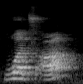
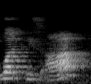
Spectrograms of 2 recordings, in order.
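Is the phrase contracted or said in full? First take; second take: contracted; full. First: The words are contracted into a short form. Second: Every word is said fully and separately. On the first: It is casual everyday talk. "We usually say" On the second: It is the fuller, less casual form. "Instead of saying"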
